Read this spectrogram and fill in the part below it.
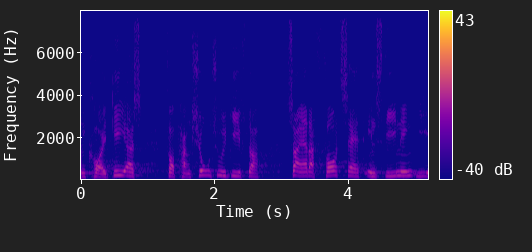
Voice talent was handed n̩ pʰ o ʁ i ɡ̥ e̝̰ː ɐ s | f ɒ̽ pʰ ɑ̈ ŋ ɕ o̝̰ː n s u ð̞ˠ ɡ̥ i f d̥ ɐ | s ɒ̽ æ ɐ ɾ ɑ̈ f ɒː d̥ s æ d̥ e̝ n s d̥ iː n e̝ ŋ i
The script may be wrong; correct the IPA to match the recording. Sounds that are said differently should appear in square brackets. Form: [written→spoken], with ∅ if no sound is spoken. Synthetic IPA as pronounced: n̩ [pʰ→kʰ] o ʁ i ɡ̥ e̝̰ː ɐ s | f ɒ̽ pʰ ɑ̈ ŋ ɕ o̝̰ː n s u ð̞ˠ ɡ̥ i f d̥ ɐ | s ɒ̽ æ ɐ ɾ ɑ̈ f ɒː d̥ s æ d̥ e̝ n s d̥ iː n e̝ ŋ i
